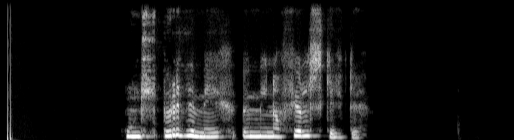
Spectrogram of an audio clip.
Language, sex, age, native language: Icelandic, female, 30-39, Icelandic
